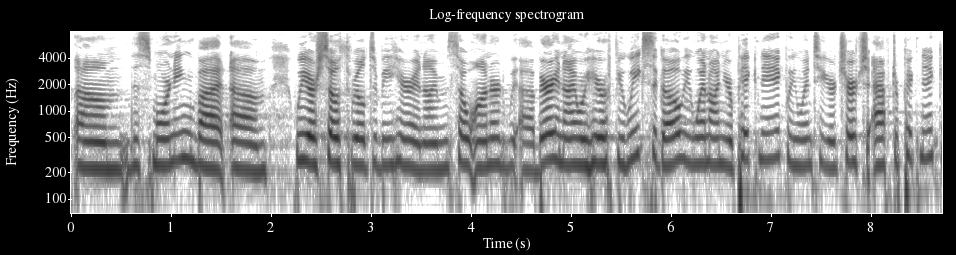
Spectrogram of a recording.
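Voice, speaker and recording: A middle-aged woman speaking as guest speaker at a church lectern, croaky from a cold, chatty with frequent fillers, into a handheld mic. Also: fairly high pitch. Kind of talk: sermon introduction. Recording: reverberant church hall.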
